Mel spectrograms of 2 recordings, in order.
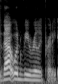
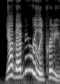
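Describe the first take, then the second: First: Said in the usual way. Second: Quick, loud, high burst of delight; sudden excited exclamation; excited gush. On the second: Real, not acted. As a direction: blurt it out thrilled. Gushing over a card layout.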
